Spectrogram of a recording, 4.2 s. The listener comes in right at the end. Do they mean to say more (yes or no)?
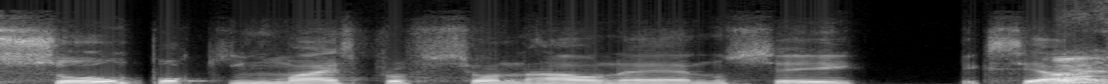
yes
